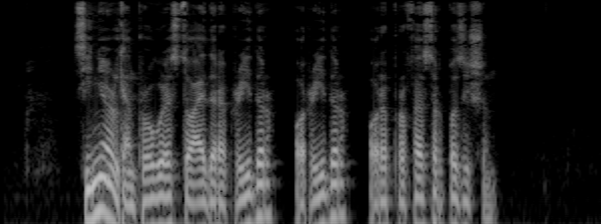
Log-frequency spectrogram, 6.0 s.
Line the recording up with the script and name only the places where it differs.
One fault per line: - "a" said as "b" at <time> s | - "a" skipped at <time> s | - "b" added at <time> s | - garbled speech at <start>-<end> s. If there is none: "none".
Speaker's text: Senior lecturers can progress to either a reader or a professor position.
- "lecturers" skipped at 1.1 s
- "reader or" added at 3.0 s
